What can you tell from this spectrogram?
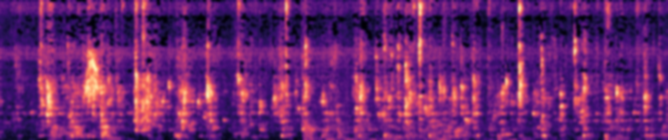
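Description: Chicken broth poured from a carton into a stainless steel soup pot already holding liquid: a continuous splashing trickle into the liquid.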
